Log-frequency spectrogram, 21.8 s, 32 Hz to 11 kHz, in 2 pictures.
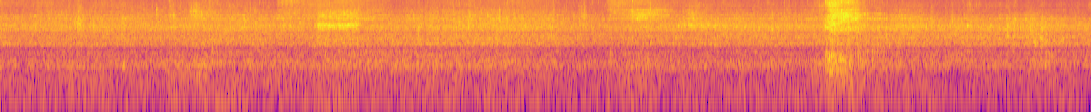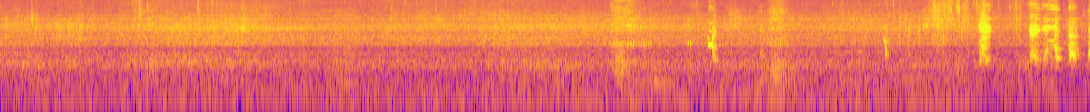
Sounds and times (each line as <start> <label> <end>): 0.0 elephant seals mothers and pups loafing on a rocky outcrop 21.8
17.0 peregrine calls 18.3
19.5 peregrine calls 21.8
